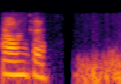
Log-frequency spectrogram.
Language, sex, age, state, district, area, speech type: Telugu, male, 18-30, Andhra Pradesh, Konaseema, rural, conversation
